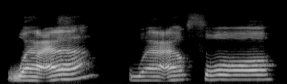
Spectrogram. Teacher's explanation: لا نقول هنا وعصى وعاء، بل وعاء، رقق الواو والعين، وعند الصاد الممدودة بالألف نفخم ونرفعها لأعلى المراتب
